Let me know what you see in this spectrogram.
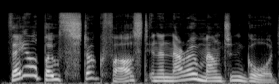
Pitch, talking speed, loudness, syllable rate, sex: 175 Hz, 215 wpm, -17 LUFS, 5.9 syllables/s, male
